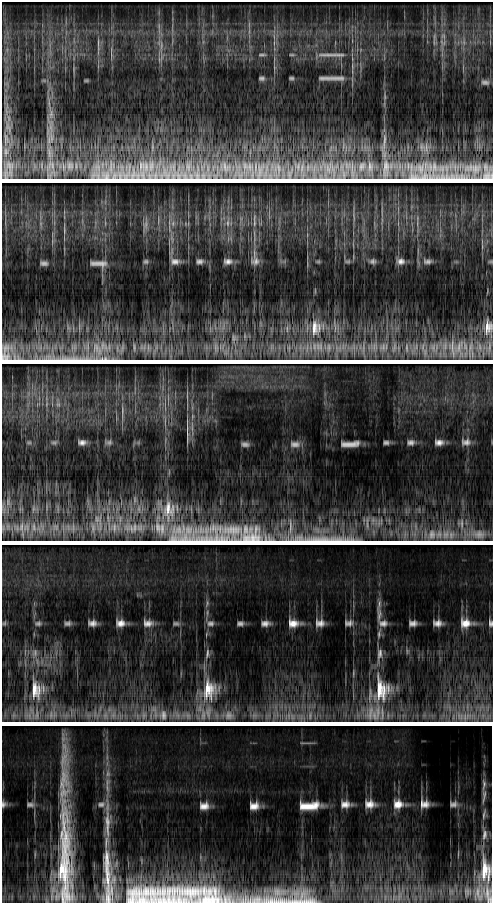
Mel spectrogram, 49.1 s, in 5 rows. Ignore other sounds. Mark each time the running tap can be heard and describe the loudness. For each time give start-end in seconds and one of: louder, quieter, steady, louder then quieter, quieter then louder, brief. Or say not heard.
0.0-49.0 quieter.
